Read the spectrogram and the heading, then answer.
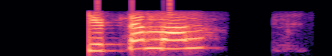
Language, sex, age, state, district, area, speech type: Hindi, female, 60+, Uttar Pradesh, Pratapgarh, rural, conversation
